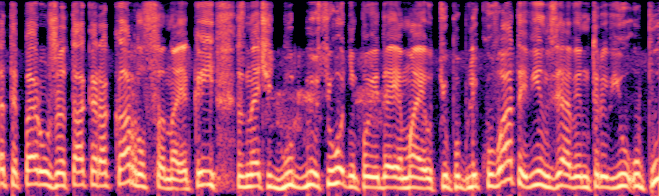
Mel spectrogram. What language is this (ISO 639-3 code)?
ukr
